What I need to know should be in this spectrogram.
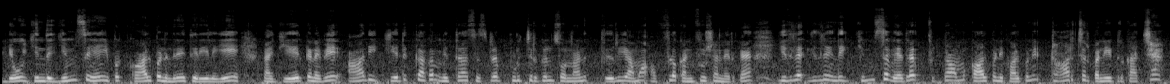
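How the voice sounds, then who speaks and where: A man's voice: on the high side, fairly quick, a little mellow, a little hiss or hum, close to an everyday voice. A man voicing a curt, mocking young man who brushes off a caller in a cartoon love story. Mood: irritated. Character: rude, dismissive young man. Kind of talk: cartoon voice acting.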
